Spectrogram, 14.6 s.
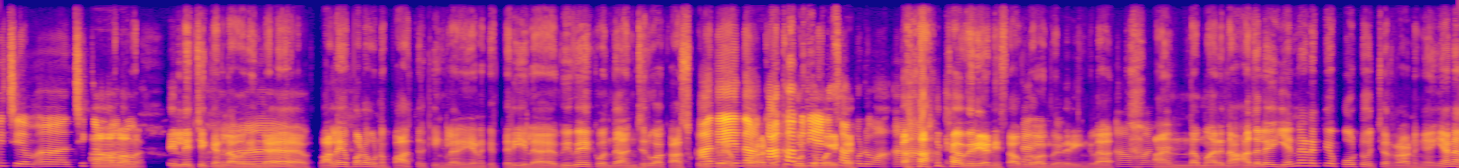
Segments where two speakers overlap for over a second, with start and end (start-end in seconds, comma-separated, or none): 7.0-8.5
